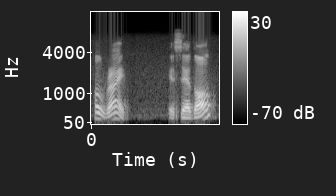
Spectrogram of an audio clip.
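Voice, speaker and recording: A man's voice: medium pitch, big pitch swings, slow pace, husky, muffled recording, heavily acted. A man reading the part of a friendly grocer in a textbook dialog, reading each line carefully to model intonation. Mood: polite. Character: friendly male grocer serving a customer.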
